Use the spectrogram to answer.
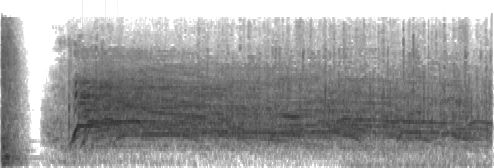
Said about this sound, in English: With a hearty cheer, the IU women's basketball team reacts to the Hoosiers' number one seed in the NCAA tournament.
